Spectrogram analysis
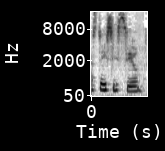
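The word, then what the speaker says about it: Stacy Hsu: Yeah, Stacy Sue.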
